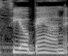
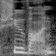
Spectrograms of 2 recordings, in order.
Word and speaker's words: Siobhan: There's Siobhan, who gets called Sioban instead of Shuan.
